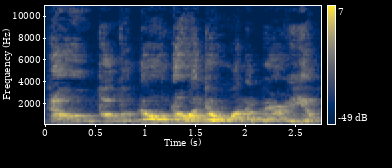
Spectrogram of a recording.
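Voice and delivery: loud, high, fast desperate protest; pleading daughter. Acted. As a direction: beg your father not to make you. Daughter pleading against marriage.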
